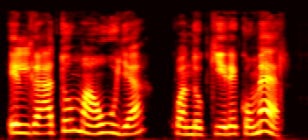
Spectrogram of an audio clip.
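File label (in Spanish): "el gato maulla cuando quiere comer", spanish, female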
